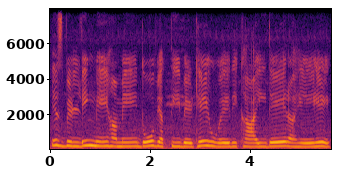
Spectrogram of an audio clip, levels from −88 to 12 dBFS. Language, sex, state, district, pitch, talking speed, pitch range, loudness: Hindi, female, Madhya Pradesh, Dhar, 230 Hz, 130 wpm, 215-245 Hz, -12 LUFS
